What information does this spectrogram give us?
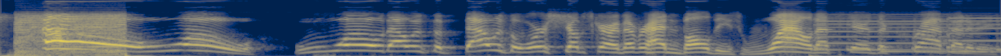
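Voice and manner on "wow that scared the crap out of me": usual speaking voice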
